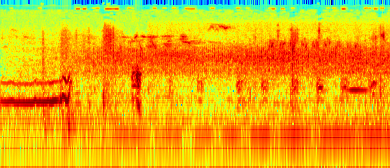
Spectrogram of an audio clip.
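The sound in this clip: Chickens cluck in a muddy farmyard by a barn. A few short, uneven calls and clucks rise over a steady low background hum.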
